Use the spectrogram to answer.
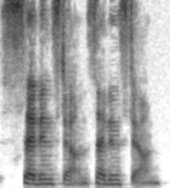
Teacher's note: you can't really hear that t sound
